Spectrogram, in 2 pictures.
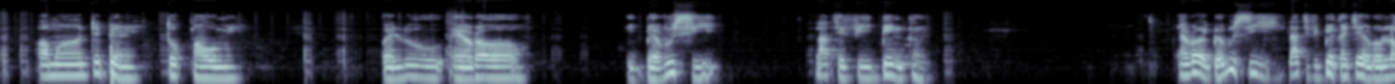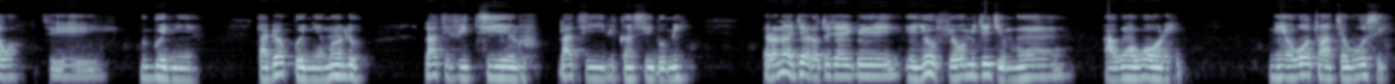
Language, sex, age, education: Yoruba, male, 30-45, tertiary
